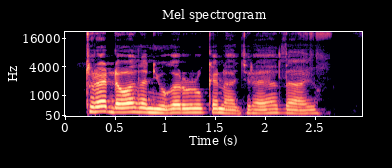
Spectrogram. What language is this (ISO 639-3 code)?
kik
